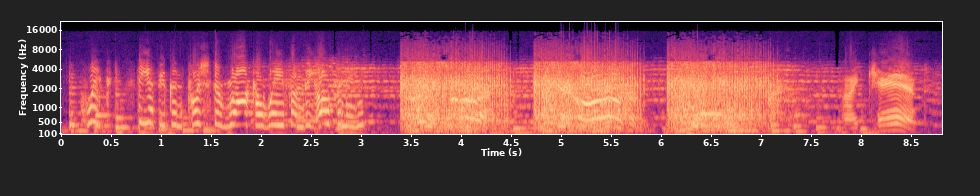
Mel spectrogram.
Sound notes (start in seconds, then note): 3.3 Underdog struggles & sputters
